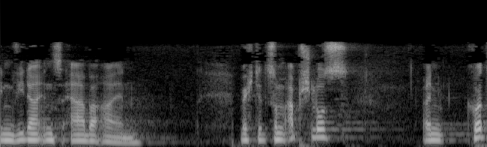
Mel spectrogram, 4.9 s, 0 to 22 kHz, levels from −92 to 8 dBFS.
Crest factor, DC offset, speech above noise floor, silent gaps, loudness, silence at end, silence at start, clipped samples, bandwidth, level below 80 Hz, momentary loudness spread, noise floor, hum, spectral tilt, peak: 20 dB; under 0.1%; 34 dB; none; -29 LUFS; 0 s; 0 s; under 0.1%; 8 kHz; -58 dBFS; 12 LU; -63 dBFS; none; -4.5 dB/octave; -10 dBFS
